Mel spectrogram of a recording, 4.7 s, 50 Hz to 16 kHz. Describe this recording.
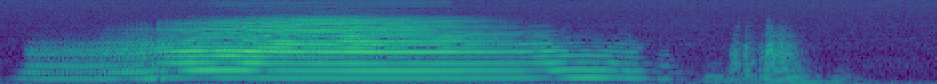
Door creaking.
Mic: Pro Audio VT-7
ADC: M-Audio Fast Track Ultra 8R
See more in the package doorCreaking
creaking, door, door-creaking, noise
